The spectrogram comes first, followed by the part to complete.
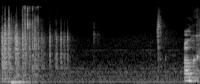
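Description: Two small dice thrown onto a wooden tabletop, clattering in a quick run of clicks that stops within the first second.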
